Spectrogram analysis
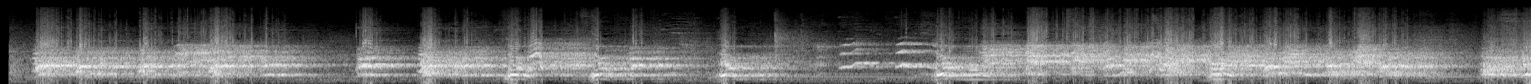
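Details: Many dogs barking together at The Barking Lot on 5/19/17: dense, overlapping barks, nearly continuous, with short lulls and a few higher yips rising above the chorus.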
